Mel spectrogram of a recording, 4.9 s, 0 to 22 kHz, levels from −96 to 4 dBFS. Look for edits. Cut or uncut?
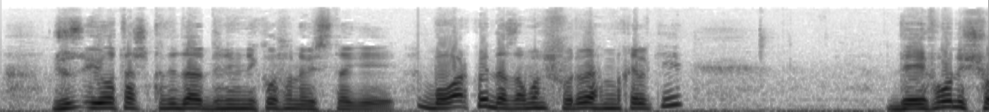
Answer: cut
